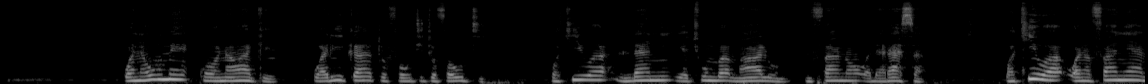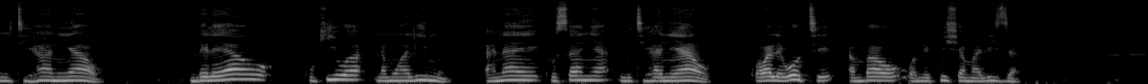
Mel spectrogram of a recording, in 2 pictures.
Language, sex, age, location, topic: Swahili, male, 25-35, Dar es Salaam, education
